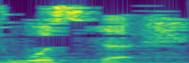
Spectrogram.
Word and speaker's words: Worcester: It's not that. It's Worcester. And if you ever say Worcester, they're going to laugh you out of town. It's Worcester, Massachusetts. We're going to Worcester, Massachusetts. That's how you say it.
